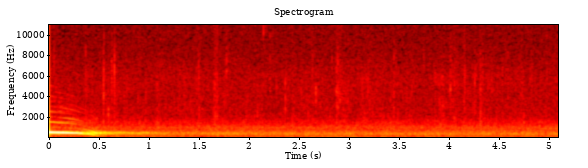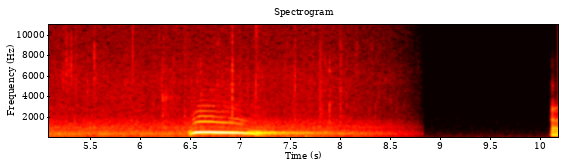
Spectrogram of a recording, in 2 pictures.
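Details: Eurasian eagle-owl (Bubo bubo) song from an eBird/All About Birds reference recording: two deep, booming hoots about six seconds apart, each falling off at the end, over a faint steady hiss.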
